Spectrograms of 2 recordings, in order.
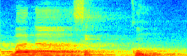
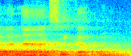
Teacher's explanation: namun diidghamkan dalam qiraah Susi dan Dauri, dan maka dibaca manasikum, bukan manasikakum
